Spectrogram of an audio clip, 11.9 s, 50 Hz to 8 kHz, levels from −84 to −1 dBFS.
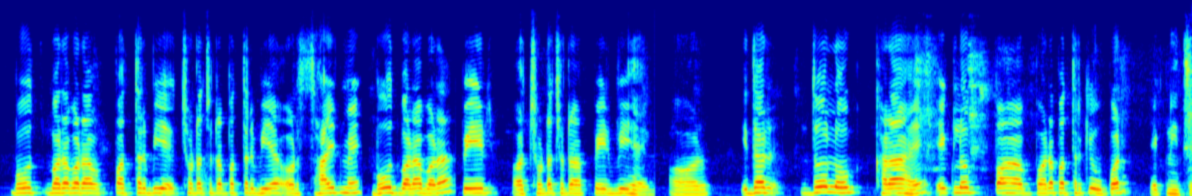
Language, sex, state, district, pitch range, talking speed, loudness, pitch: Hindi, female, Uttar Pradesh, Hamirpur, 185-200 Hz, 180 wpm, -24 LUFS, 190 Hz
